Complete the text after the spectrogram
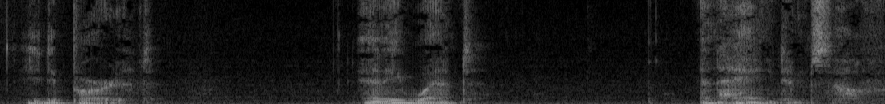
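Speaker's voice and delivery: soft, low whispered ending; hushed whisper. A narrator's reading. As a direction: let it fade into a whisper. Narrator tells Judas' death.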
